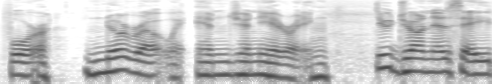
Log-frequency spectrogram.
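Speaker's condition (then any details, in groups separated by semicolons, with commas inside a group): Spasmodic dysphonia; like partial vocal cord paralysis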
